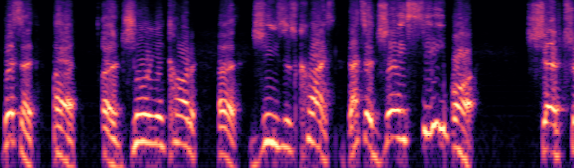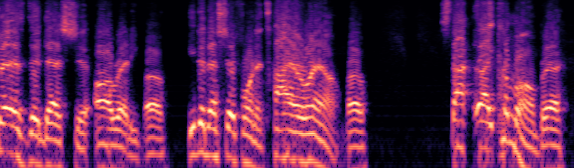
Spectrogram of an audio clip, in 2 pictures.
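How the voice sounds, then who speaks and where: A man giving a casual podcast recap, animated and profane, ranting insistently. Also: fairly high pitch, a little slow, slightly rough, no room sound, low-quality recording. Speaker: podcast guest.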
